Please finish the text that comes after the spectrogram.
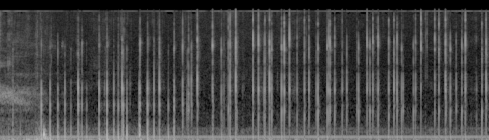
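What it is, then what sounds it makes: Round bamboo wooden case. A small, round, flat bamboo or wooden disc-shaped case, likely hollow like a compact, is tapped and scratched with long acrylic nails. A soft scratchy scrape opens into a long run of quick, crisp, dry taps with very short decay, over a steady low hum throughout.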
